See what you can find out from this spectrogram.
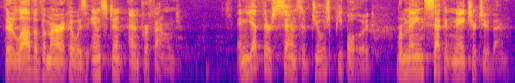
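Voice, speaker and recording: Middle-aged dad reading a formal gala speech, steady and dignified. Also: male voice, medium pitch, moderate pace. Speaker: parent and honoree giving a gala speech.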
